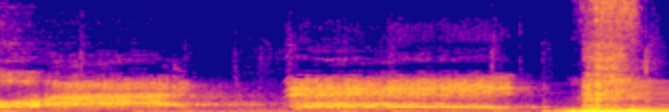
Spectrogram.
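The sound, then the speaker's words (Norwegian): Harsh, strained screaming in three drawn-out bursts, the last rawest and loudest, with a raspy, bleating edge much like screamo vocals, with no talking. “Jeg hadde vært fornøyd med den screamoen der.”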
